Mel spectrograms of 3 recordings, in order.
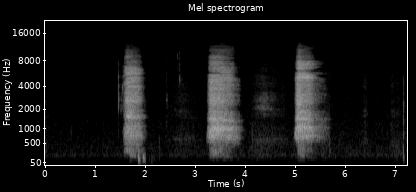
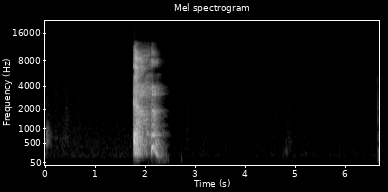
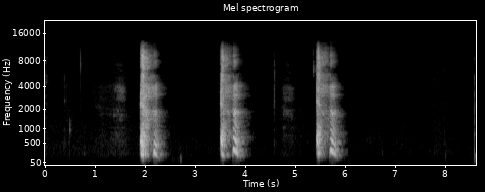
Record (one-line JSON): {"exhalation_length": "7.2 s", "exhalation_amplitude": 5447, "exhalation_signal_mean_std_ratio": 0.34, "cough_length": "6.7 s", "cough_amplitude": 26888, "cough_signal_mean_std_ratio": 0.16, "three_cough_length": "8.6 s", "three_cough_amplitude": 17529, "three_cough_signal_mean_std_ratio": 0.24, "survey_phase": "beta (2021-08-13 to 2022-03-07)", "age": "45-64", "gender": "Female", "wearing_mask": "No", "symptom_none": true, "smoker_status": "Never smoked", "respiratory_condition_asthma": false, "respiratory_condition_other": false, "recruitment_source": "Test and Trace", "submission_delay": "1 day", "covid_test_result": "Negative", "covid_test_method": "LAMP"}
